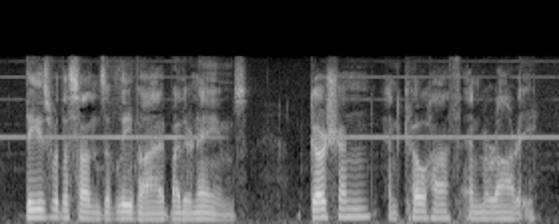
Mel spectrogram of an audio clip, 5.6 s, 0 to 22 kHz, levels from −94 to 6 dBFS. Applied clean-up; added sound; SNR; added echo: none; Wind instrument, woodwind instrument; 18 dB; none.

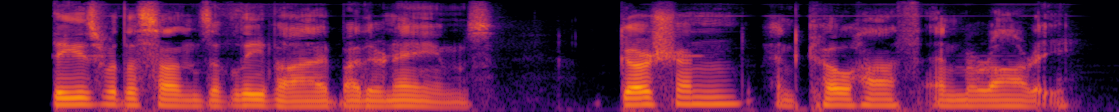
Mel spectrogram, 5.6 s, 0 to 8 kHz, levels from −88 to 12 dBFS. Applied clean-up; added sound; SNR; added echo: neural mask model DeepFilterNet 3.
